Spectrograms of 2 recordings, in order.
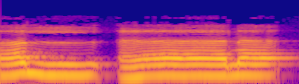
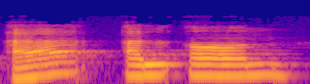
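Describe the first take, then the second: First: الان recited slowly and louder with a long stretched آ; Quranic recitation of a word. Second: ا الان with a separate hamza before a long آ; original form shown. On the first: Teacher recites الان for the class, slow and drawn out. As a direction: intone الان with a full six-beat madd. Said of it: "خب ببینید". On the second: Teacher shows the old form ا الان, slowly. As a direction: split it as ا then الان, slowly. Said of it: "در حقیقت اینطوری بوده". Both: Shown as a demonstration.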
